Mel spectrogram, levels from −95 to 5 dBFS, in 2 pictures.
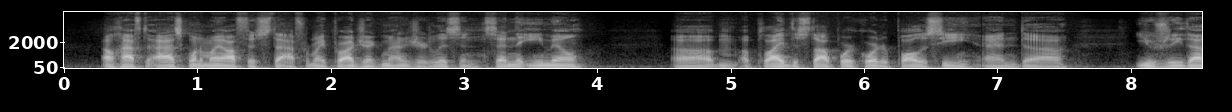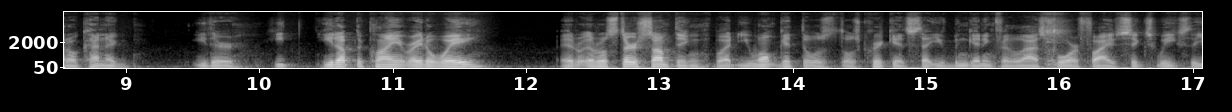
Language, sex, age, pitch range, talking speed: English, male, 30-49, 95-115 Hz, 220 wpm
